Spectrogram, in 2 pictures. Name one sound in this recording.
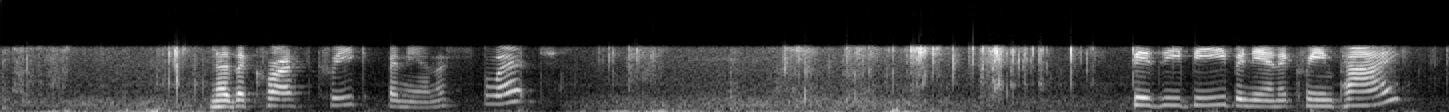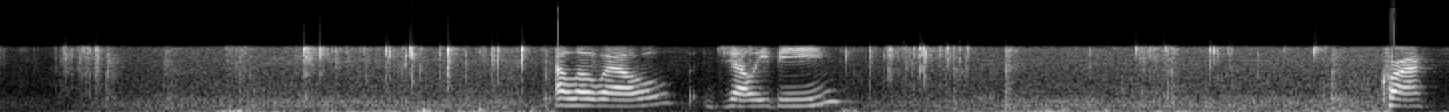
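Plastic wrappers crinkle and rustle as they are handled.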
